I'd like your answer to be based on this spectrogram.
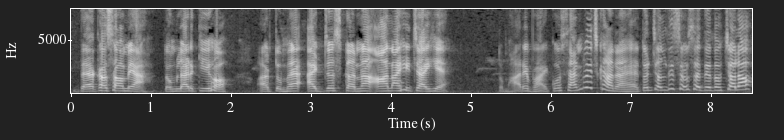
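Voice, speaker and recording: A woman's voice: a little high, animated, normal speed, pushed and bright. A woman voicing a bossy old grandmother who scolds and favors her grandson. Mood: scolding. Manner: nagging, scolding.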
